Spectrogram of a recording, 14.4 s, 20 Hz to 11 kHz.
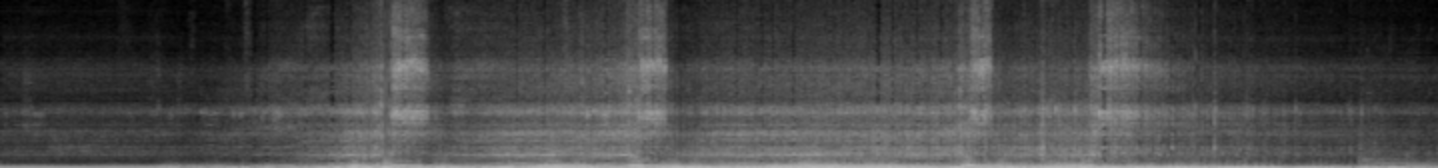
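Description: Turbocharged Škoda 120 idling at the start line, then launching about two seconds in and accelerating hard. Revs climb and fall back at about three gear changes, each change marked by a short burst of hiss. The engine eases off near the end.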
